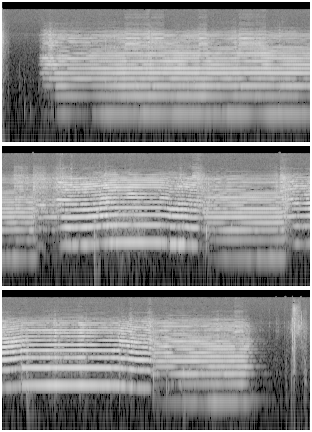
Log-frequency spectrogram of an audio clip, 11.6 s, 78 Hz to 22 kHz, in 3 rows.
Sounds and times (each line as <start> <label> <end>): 0.4 Secondo cantino played on a Hurdy Gurdy 11.0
